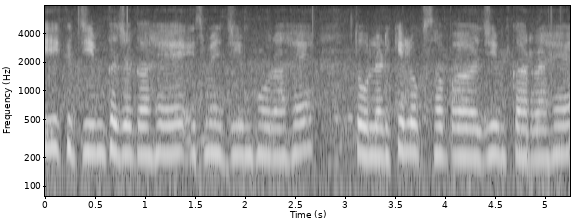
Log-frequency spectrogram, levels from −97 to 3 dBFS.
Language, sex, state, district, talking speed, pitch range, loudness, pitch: Hindi, female, Chandigarh, Chandigarh, 205 wpm, 205-225 Hz, -18 LUFS, 215 Hz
